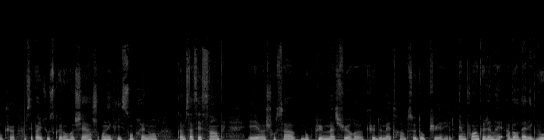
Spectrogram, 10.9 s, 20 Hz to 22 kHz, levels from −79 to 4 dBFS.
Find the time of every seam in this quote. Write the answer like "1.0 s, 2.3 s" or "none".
none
